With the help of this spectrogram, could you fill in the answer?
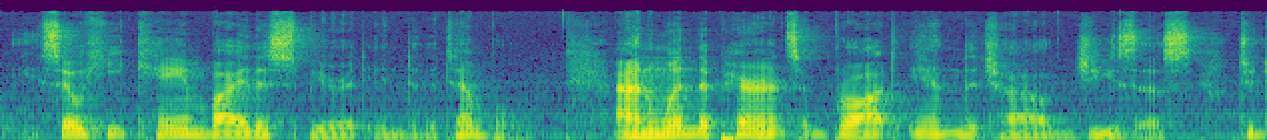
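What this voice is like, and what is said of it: Usual voice. Nothing is said of it.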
